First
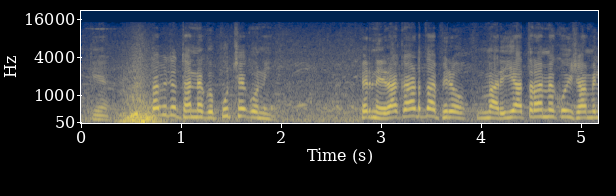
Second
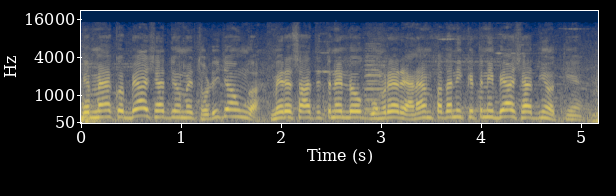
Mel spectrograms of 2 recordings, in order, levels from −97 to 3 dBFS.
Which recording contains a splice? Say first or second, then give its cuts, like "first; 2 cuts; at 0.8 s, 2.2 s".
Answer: second; 1 cut; at 1.8 s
